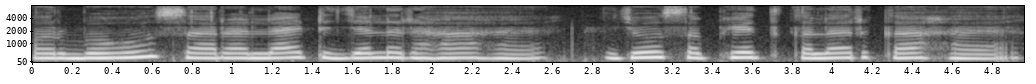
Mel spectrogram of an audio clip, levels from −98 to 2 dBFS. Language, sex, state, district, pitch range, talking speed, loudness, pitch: Hindi, female, Jharkhand, Palamu, 245-265 Hz, 145 wpm, -12 LUFS, 250 Hz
